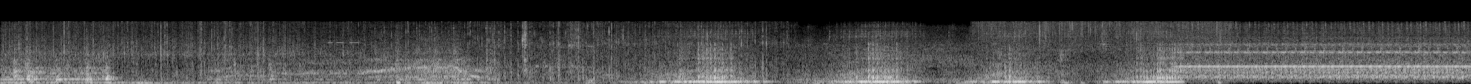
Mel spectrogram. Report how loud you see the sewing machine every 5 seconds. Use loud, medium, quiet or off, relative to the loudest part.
medium, loud, loud.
